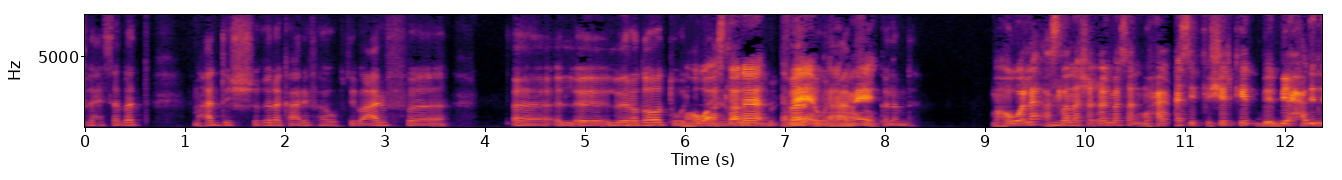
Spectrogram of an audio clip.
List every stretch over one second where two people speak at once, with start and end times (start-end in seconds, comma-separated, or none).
6.0-8.2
